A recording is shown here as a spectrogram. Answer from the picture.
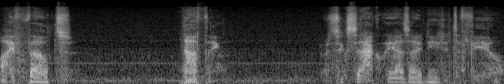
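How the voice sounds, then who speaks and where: A raspy, put-on character voice from a man, fairly low in pitch, at a moderate pace. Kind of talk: first-person story narration. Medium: role play. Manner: dark, brooding narration.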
